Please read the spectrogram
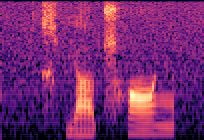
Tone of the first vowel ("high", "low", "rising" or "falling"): rising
